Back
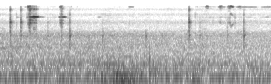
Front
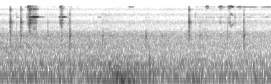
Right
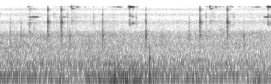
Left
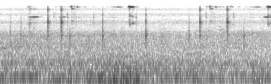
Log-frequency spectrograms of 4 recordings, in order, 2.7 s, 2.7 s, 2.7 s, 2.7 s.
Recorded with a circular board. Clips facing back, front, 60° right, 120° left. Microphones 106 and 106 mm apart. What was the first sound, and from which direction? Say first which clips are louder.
A thud: even, right 4 dB; 90° right.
